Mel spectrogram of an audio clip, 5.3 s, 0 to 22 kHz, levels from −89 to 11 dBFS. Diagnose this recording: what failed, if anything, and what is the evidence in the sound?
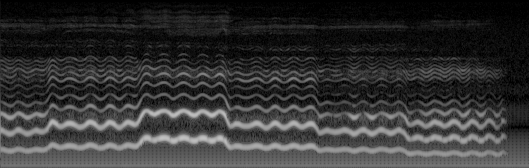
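Video or display buzz has entered at the analogue wiring stage, running through the whole music clip as a 75 Hz buzz roughly 25 dB below the music. A screen or video cable is coupling its field-rate energy into the audio lines. A spectrogram would show a steady 75 Hz line and its harmonics.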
